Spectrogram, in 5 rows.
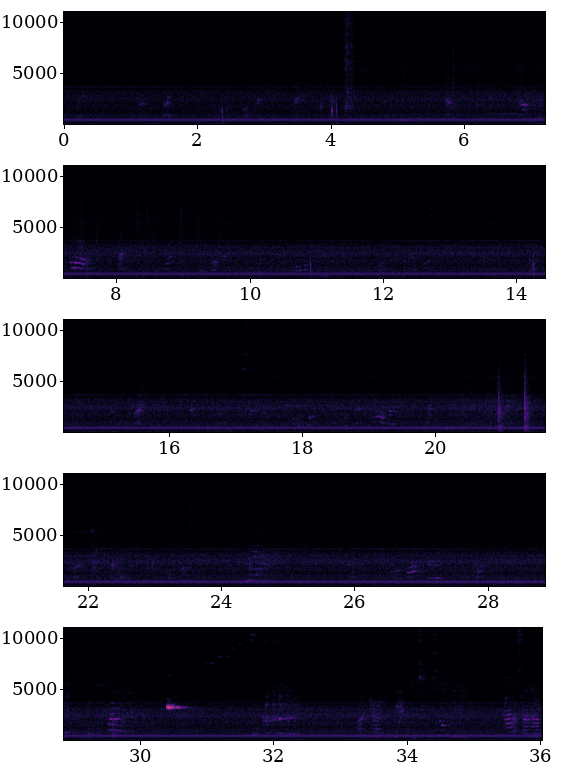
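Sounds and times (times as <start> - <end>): electrical hum: 0.0 - 36.0
faint short chirps: 30.4 - 30.8.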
